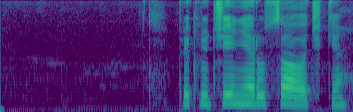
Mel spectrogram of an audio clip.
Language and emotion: Russian, neutral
